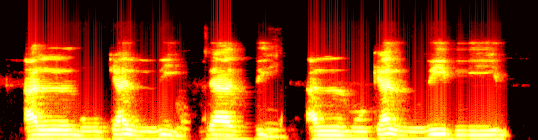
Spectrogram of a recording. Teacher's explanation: satu lagi zal itu rokhwah, jangan sidah, jangan mukadzibin, mukadzi al mukadzi zazi al mukadzibin.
